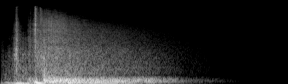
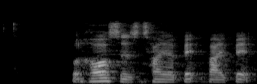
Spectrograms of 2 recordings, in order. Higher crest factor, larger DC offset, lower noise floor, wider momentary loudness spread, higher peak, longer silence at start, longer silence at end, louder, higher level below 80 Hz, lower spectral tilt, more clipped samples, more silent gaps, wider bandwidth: second, 14 dB vs 22 dB; neither; first, -83 dBFS vs -79 dBFS; first, 15 LU vs 10 LU; first, 0 dBFS vs -12 dBFS; second, 0 s vs 0.15 s; first, 1.15 s vs 0 s; first, -14 LUFS vs -31 LUFS; first, -20 dBFS vs -76 dBFS; first, -6.5 dB/octave vs -3.5 dB/octave; neither; neither; first, 16 kHz vs 8.4 kHz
